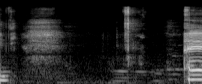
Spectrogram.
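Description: A woman speaking pauses: a short breath, then a faint click, and her speech starts again near the end.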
